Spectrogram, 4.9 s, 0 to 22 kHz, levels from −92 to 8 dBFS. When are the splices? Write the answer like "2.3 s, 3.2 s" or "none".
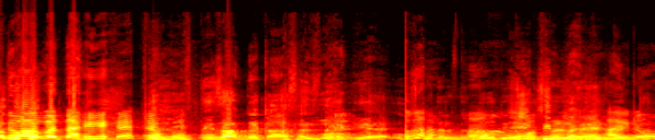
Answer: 3.1 s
